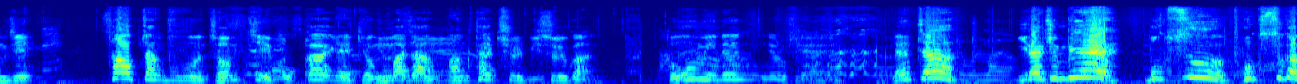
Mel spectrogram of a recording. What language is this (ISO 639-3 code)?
kor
